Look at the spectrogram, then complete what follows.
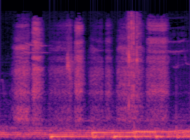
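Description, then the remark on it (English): A female parrot, fluffing and bobbing, makes low, rasping, ragged breaths in a steady rapid series of gasping pants, fairly loud, with no talking. “She again came over to me and fluffed and bobbed, all while making the same ragged breathing sounds.”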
